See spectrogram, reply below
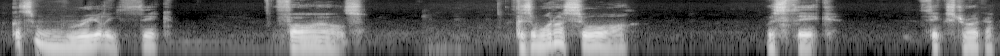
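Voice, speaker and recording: Slow, low-voiced man with a husky tone. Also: mellow, no echo, rough recording. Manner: unhurried, rambling, many ums and restarts. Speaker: hobby blacksmith showing his work. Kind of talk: casual show-and-tell narration.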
